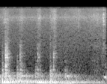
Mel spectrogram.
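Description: Palette knife dabbing and scraping acrylic paint onto canvas with its edge, making grass strokes: a quick run of about six light taps and scrapes in the first second and a half, over a low hum.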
